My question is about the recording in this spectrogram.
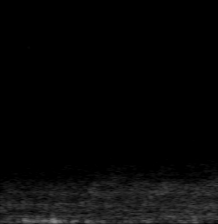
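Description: Low, uneven outdoor background rumble, with a couple of small bumps about half a second in.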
